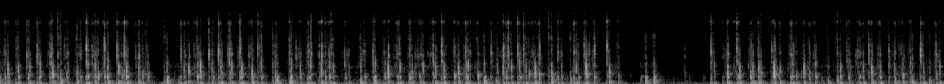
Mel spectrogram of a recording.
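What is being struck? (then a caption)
Plastic mechanical keyboard. Fast typing on a blue full-size plastic mechanical keyboard with white, blue and yellow plastic keycaps and backlighting, keys pressed by fingertips with painted nails. A rapid stream of short, sharp clacks with a low thock runs throughout, with a brief pause near the end before the typing resumes.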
